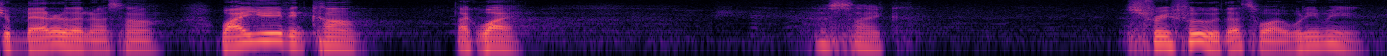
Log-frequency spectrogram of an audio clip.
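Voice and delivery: ordinary talk

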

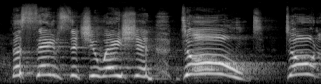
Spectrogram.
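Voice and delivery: loud, high impassioned pleading; preaching at full force. Acted. Preacher voices the wounded churchgoer, loud and pleading. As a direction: plead hard, don't get my hopes up.

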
